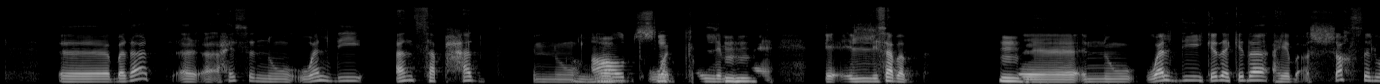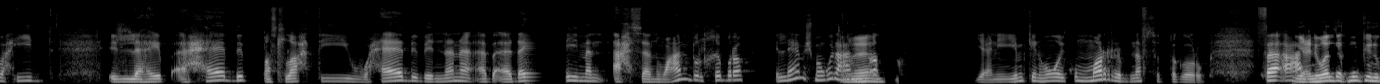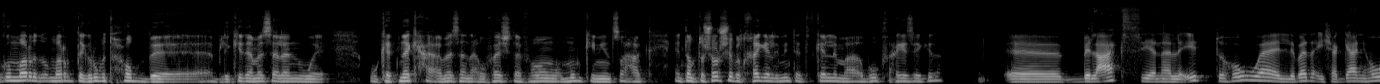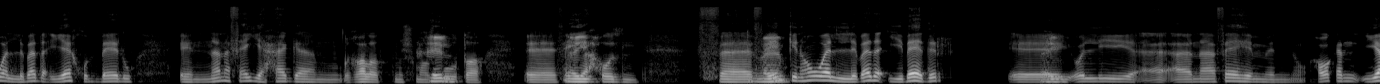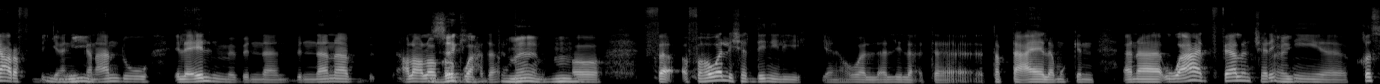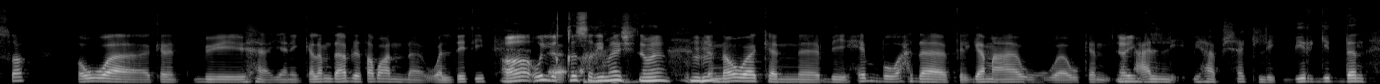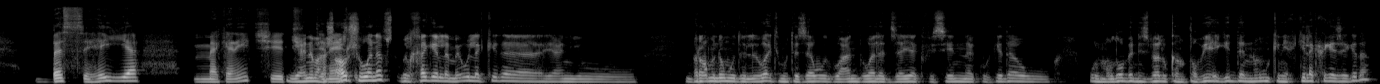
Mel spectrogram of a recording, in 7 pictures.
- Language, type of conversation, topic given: Arabic, podcast, إزاي بتقرر تحكي عن مشاعرك ولا تخبيها؟
- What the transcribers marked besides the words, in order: tapping; chuckle; chuckle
